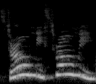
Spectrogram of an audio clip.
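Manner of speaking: very high, funny, squeaky gremlin creature voice. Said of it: "a funny high-pitched voice".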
